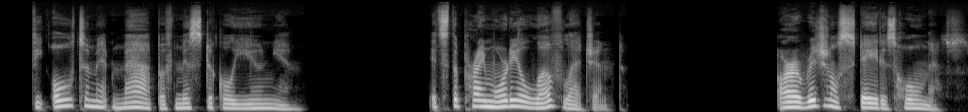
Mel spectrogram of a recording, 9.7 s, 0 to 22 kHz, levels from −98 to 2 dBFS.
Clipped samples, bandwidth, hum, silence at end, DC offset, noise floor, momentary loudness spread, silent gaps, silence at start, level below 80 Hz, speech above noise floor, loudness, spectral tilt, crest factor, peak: under 0.1%; 17.5 kHz; none; 0.05 s; under 0.1%; under -90 dBFS; 14 LU; none; 0.35 s; -64 dBFS; over 68 dB; -22 LUFS; -5 dB/octave; 20 dB; -4 dBFS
